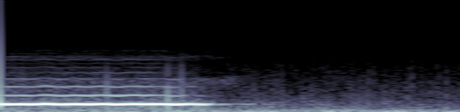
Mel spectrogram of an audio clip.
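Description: A woman's voice humming one long, steady held note that stops about a second in.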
